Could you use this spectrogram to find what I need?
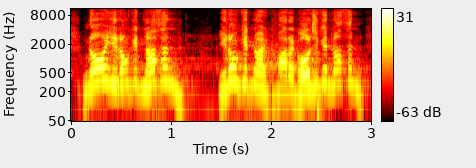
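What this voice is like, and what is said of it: Put-on Irish accent. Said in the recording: “did the whole Irish accent, the whole bit”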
